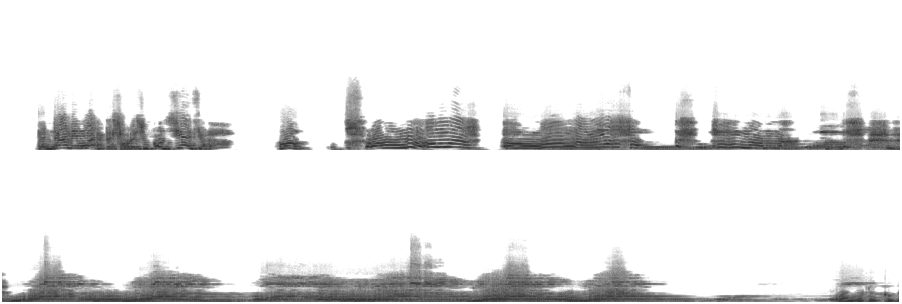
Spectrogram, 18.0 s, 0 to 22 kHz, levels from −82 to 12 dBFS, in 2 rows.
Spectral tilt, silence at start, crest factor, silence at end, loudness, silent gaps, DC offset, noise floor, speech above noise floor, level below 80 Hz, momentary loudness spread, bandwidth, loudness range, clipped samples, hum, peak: -6 dB/octave; 0.35 s; 10 dB; 0 s; -11 LUFS; 2.37-2.64 s, 3.15-3.21 s; under 0.1%; -36 dBFS; 25 dB; -60 dBFS; 9 LU; 9 kHz; 2 LU; under 0.1%; none; -2 dBFS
